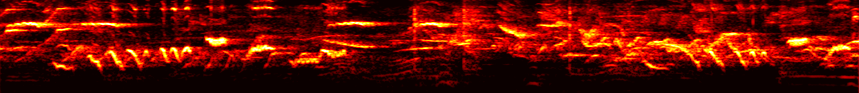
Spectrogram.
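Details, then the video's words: Contest white-rumped shama delivering quick bursts of sweet whistles and fast chattering trills, mostly high and sliding, with a brief pause midway and other birds singing behind. "MURAI BATU GALAXY"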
